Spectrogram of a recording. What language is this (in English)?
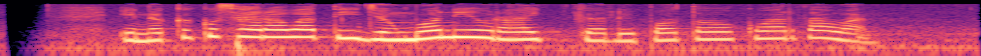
Sundanese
